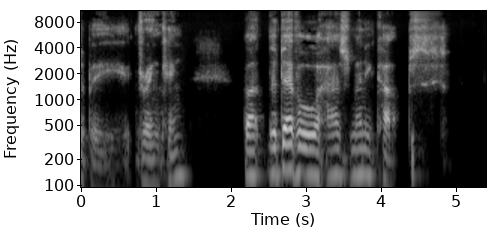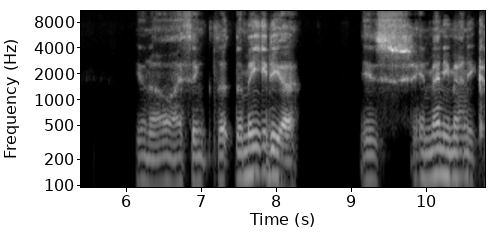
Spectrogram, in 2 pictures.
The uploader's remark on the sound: Malaysia Meets (Zoom).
